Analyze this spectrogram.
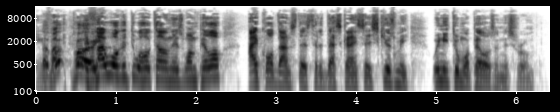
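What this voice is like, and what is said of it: Thick New York accent. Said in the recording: “very thick New York accent”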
